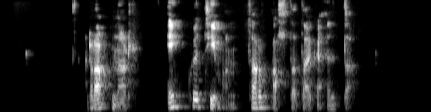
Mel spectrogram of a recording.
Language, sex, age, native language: Icelandic, male, 20-29, Icelandic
